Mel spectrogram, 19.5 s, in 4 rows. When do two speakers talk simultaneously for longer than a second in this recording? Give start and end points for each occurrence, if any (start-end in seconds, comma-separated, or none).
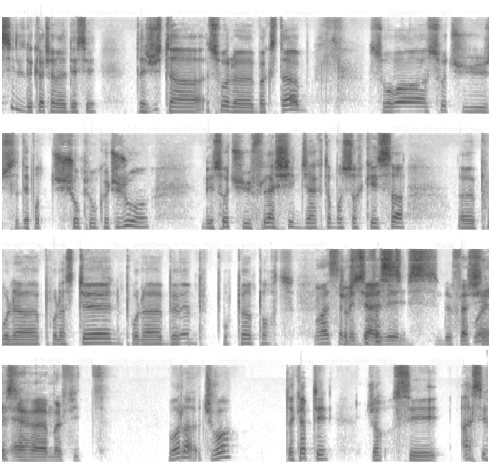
13.1-14.8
